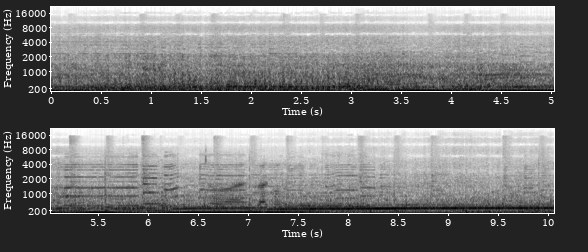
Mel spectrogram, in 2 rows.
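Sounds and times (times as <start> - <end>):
wind noise: 0.0 - 6.5
outboard motor humming: 0.0 - 10.0
rushing water: 0.0 - 10.0.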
